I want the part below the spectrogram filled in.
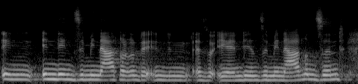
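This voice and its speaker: A woman with a Russian accent, a fairly high pitch and flat, monotone intonation. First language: Russian (speaking German). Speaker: university student. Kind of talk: interview answers. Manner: hesitant, many fillers.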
